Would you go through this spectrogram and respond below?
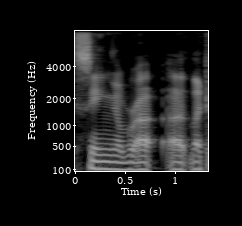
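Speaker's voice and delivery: ordinary talk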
